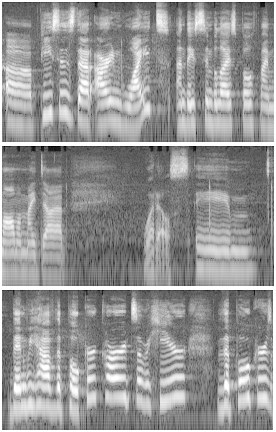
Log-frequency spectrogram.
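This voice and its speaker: High-pitched, halting woman. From El Salvador. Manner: halting, nervous, searching for words. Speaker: artist presenting own exhibition. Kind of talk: informal gallery talk, explaining artworks to visitors.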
